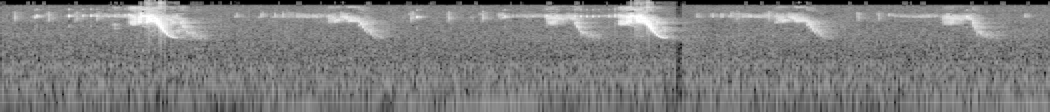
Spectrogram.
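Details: Tiziu, the Blue-black grassquit, singing: a loud, sharp, high buzz slides downward about every three and a half seconds, and fainter similar buzzes fill the gaps.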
